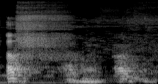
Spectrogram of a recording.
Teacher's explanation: napas mengalir ya dan tidak ada getaran tidak ada getaran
